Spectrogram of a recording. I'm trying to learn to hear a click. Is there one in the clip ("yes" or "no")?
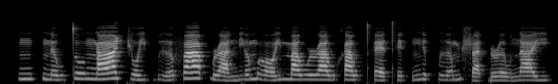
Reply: no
